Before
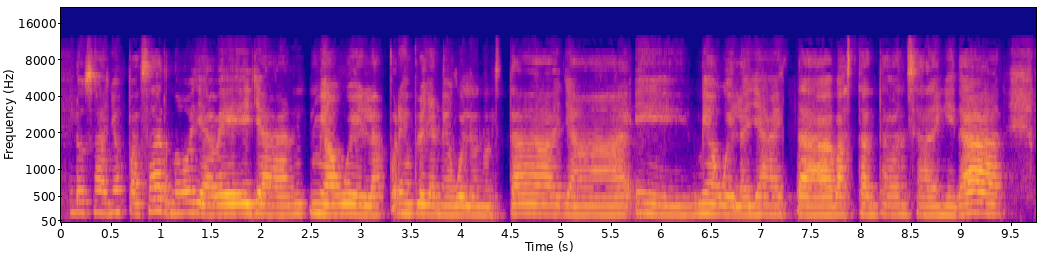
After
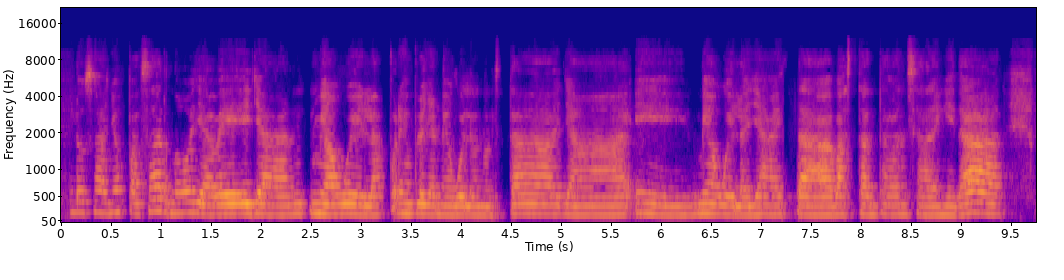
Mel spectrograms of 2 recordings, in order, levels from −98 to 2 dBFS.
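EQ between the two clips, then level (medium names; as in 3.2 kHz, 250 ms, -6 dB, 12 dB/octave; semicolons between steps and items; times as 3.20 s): treble shelf 4.3 kHz -10.5 dB; -7.0 dB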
